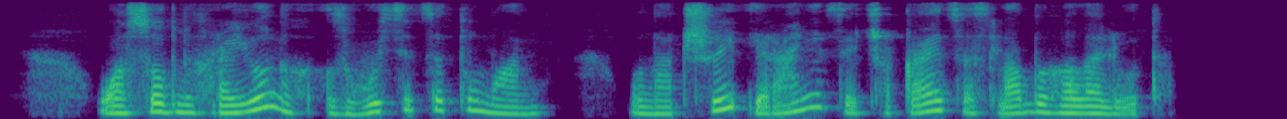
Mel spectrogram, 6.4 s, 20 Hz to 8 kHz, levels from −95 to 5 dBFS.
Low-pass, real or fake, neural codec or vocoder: 7.2 kHz; fake; codec, 44.1 kHz, 7.8 kbps, Pupu-Codec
